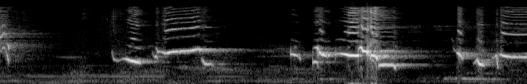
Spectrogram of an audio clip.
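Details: Black-naped oriole song used as a tutor recording to spur silent birds: mellow whistled notes sliding down, given in short bursts with gaps, one loud harsh rasp in the middle, ending in fluty descending whistles.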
